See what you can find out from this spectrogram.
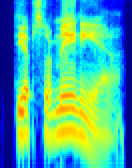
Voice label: "dipsomania", American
